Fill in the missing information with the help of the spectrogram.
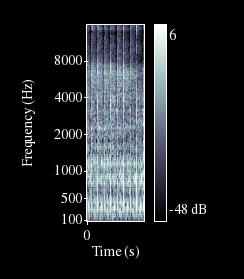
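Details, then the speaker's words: Rapid, regular, sharp clicking pulses, about eight a second, from a low-cost Chinese shockwave therapy machine (model HL3621) applied directly to the medial knee for knee pain and osteoarthritis. "so let's start applying the shock waves so you can see I'm applying the software directly onto the medial part of the knee"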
